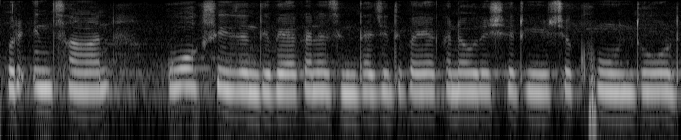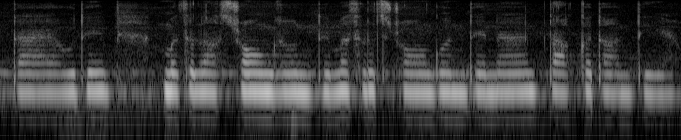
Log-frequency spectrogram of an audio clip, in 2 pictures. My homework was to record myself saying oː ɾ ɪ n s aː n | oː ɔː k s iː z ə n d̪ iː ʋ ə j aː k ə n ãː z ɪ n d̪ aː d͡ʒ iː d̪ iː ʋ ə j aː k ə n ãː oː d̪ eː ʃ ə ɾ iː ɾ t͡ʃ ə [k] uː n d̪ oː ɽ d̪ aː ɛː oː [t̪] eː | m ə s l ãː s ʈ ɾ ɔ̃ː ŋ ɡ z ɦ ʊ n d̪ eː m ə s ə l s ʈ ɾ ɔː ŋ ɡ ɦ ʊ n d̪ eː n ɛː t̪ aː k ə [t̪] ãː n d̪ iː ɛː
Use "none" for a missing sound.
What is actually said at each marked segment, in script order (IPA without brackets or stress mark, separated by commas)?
kʰ, d̪, t̪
